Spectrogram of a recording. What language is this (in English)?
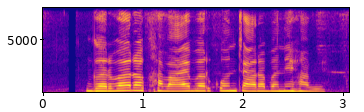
Chhattisgarhi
